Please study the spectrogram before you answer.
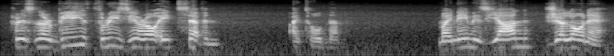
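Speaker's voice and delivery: put-on boy lying his name to an officer; nervous boy. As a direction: say it brave but scared. Boy giving false name to SS.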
